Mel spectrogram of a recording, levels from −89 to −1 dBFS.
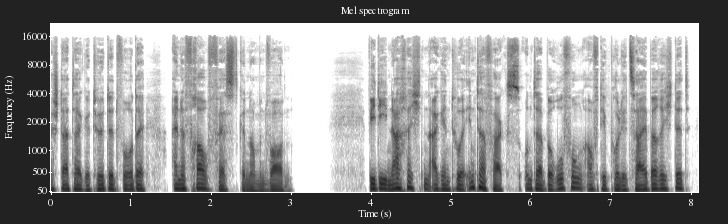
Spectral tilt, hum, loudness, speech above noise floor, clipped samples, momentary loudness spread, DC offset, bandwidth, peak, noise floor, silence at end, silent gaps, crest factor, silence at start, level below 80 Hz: -5.5 dB/octave; none; -21 LUFS; 45 dB; under 0.1%; 4 LU; under 0.1%; 17 kHz; -2 dBFS; -65 dBFS; 0.15 s; none; 18 dB; 0 s; -36 dBFS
